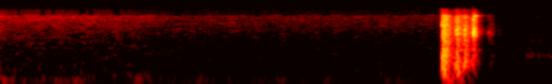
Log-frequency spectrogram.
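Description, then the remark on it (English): A short, loud clatter of dice tumbling across a table, several rapid knocks bunched together, following a stretch of near silence with a faint low hum. “All right, you're at a six now, so you got to roll a four.”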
